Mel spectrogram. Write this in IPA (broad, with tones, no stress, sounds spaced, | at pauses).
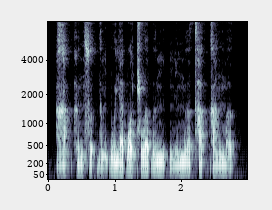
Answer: ɣ a˨˩ k̚ h ɨ˨˩ n s u˨˩ t̚ j ə˨˩˨ ŋ ɓ u˧ j ɛ˧ ɓ ɔ˨˩˦ c u˧˥ ə̯ ɓ ɨ˧˥ ŋ i˨˩ p̚ ŋ i˨˩˦ m ɨ˧ ə̯ t̪ʰ a˦˥ t̚ k a˧˥ n m əː˨˩ k̚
